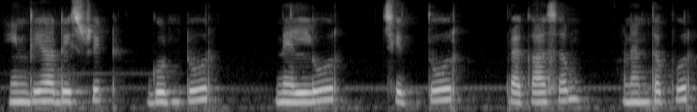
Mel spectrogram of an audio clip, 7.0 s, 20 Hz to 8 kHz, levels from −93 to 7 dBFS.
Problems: constant background noise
